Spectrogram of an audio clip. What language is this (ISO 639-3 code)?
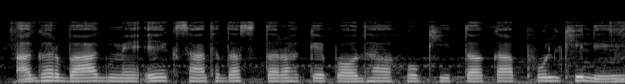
mag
